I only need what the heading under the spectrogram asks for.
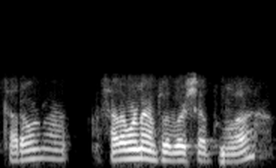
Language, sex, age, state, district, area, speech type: Tamil, male, 30-45, Tamil Nadu, Tiruvarur, urban, conversation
